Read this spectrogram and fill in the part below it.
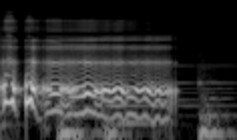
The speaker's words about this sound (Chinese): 奶奶听见阿良在哭，急忙从后院赶来。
